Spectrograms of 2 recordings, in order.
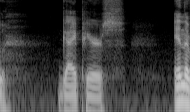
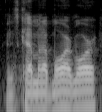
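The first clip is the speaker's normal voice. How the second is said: ordinary delivery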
